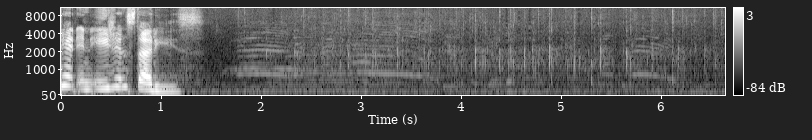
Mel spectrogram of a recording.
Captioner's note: applause and cheering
